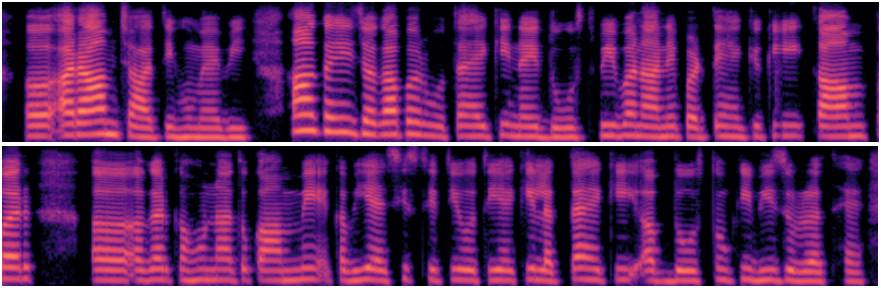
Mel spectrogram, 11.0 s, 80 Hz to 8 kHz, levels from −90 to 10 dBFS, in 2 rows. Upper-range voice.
Yes: high, 215 Hz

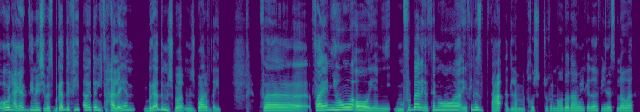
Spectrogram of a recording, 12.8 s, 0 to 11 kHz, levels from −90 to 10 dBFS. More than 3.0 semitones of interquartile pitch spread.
Yes: average, 4.2 semitones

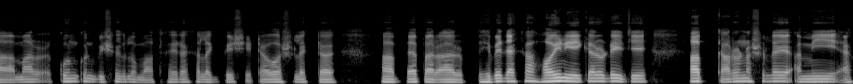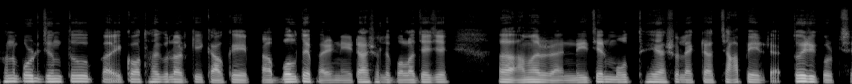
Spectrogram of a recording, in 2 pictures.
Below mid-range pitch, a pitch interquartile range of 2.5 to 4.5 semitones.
Yes: low, 120 Hz; average, 3.2 semitones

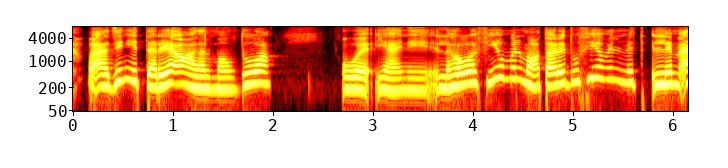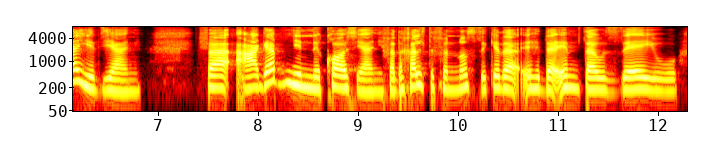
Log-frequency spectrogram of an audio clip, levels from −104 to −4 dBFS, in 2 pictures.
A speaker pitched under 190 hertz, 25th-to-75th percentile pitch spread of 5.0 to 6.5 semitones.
No: high, 205 Hz; wide, 5.5 semitones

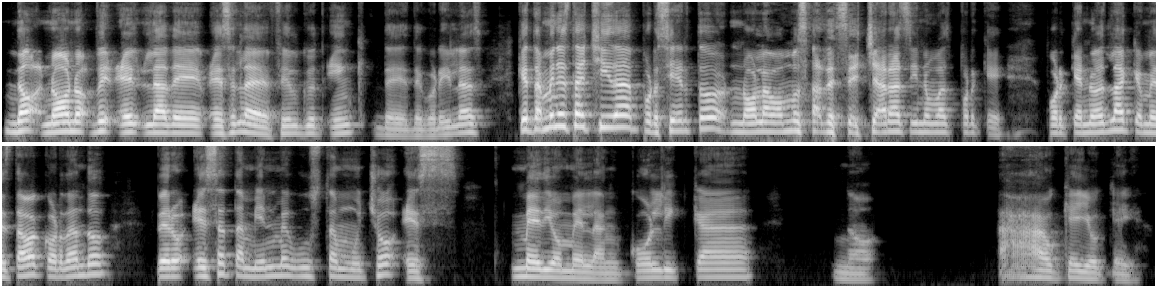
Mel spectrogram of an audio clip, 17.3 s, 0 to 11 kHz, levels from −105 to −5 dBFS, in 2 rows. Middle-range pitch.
Yes: medium, 155 Hz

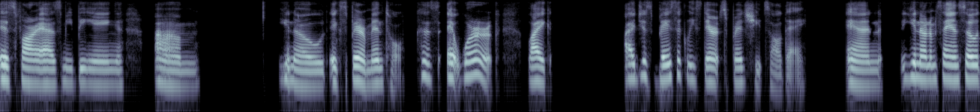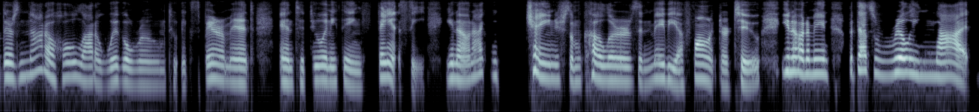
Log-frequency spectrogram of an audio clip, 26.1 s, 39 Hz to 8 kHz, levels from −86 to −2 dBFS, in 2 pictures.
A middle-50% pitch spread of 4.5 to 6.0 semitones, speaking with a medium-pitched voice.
Yes: average, 4.9 semitones; medium, 175 Hz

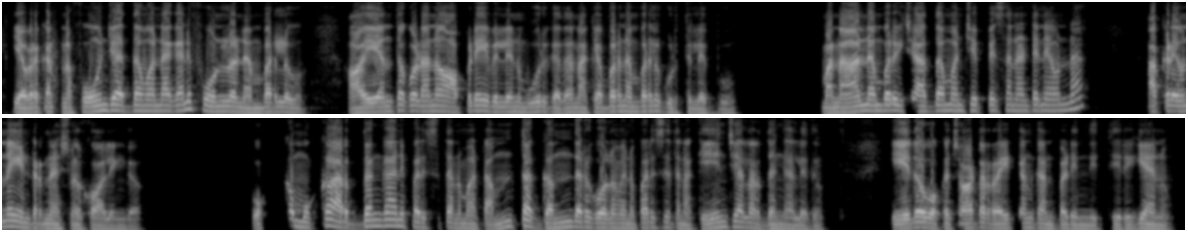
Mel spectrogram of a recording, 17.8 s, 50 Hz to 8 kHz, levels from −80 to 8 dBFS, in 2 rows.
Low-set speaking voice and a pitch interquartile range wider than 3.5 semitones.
Yes: low, 125 Hz; average, 4.5 semitones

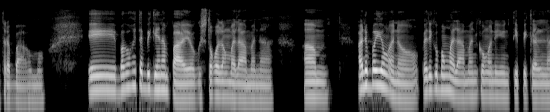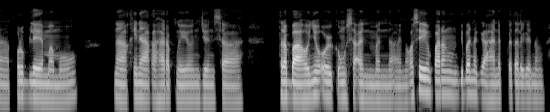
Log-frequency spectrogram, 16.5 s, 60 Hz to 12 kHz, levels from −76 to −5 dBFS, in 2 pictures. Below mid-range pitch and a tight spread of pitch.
No: low, 120 Hz; average, 3.0 semitones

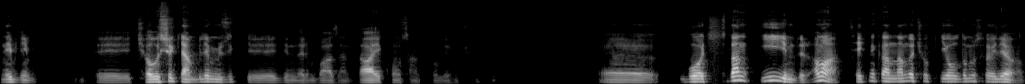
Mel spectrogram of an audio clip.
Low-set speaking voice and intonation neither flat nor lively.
No: low, 115 Hz; wide, 5.7 semitones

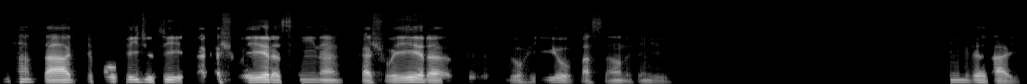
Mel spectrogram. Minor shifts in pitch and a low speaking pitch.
Yes: narrow, 2.0 semitones; low, 105 Hz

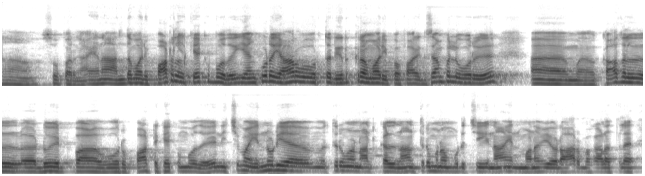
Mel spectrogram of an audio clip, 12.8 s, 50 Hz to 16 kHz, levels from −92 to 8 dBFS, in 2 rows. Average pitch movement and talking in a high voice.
No: average, 3.5 semitones; medium, 140 Hz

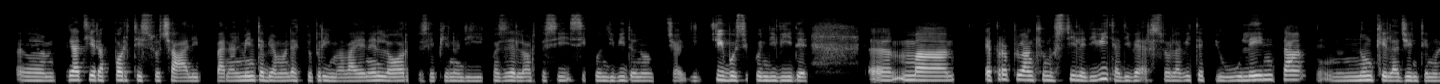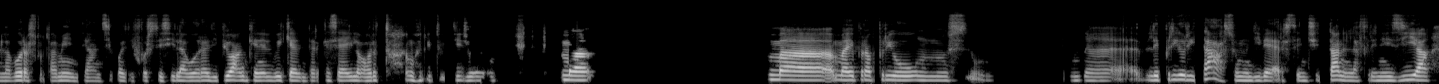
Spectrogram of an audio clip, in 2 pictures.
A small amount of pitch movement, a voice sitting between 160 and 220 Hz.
Yes: narrow, 2.0 semitones; medium, 185 Hz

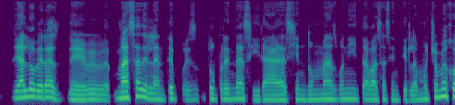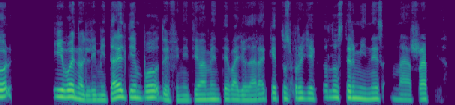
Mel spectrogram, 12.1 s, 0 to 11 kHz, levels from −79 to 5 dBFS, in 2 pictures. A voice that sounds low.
Yes: low, 130 Hz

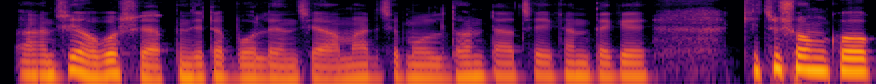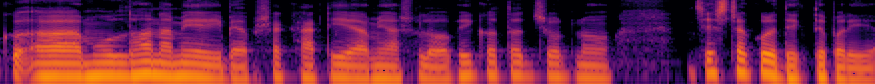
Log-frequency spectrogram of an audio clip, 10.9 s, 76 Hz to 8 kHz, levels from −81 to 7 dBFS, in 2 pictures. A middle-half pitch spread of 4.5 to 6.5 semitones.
No: average, 2.8 semitones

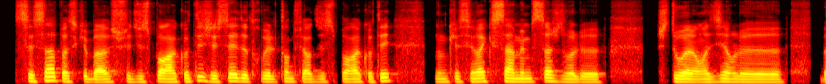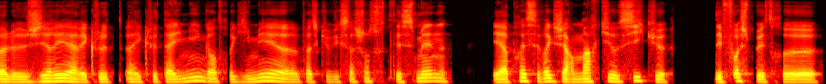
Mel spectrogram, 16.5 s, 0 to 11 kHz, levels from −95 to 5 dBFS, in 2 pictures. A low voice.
Yes: low, 110 Hz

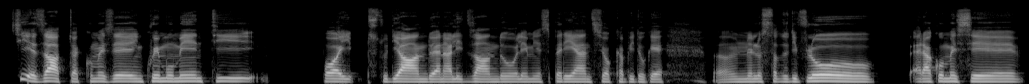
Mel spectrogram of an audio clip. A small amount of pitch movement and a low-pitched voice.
Yes: narrow, 1.8 semitones; low, 130 Hz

